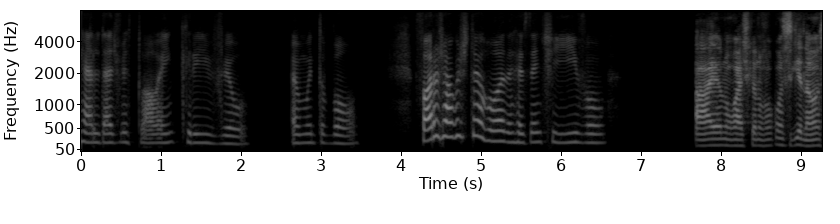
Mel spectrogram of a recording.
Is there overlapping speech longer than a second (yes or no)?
no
